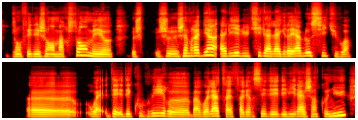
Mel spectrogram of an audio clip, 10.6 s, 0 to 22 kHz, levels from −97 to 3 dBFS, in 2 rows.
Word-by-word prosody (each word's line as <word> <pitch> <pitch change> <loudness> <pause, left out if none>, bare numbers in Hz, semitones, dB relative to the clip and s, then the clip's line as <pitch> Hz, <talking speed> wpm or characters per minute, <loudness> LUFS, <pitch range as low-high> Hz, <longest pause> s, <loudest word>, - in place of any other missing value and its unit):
j'en 155 +1 -4
fais 160 +1 -3
déjà 155 0 +2
en 150 - +1
marchant. 220 +9 0
Mais, 160 -5 +2
heu, 145 -1 -1 0.3
j 150 -1 0 0.2
je 165 +1 0
j'aimerais 190 +4 +4
bien 235 +2 +4
allier 175 +4 +1
l'utile 185 +2 -3
à 175 - +5
l'agréable 170 +3 +3
aussi, 195 -2 +3
tu 165 - -7
vois? 145 -1 -5 0.5
Heu, 140 -1 0
ouais. 150 -3 -2
Dé 155 -1 -1
découvrir, 170 +3 -3
heu, 145 -2 -1
bah, 140 -1 -2
voilà, 170 +4 +3
trav 150 0 -1
traverser 150 +2 -1
des 150 -1 -2
des 150 +1 -4
villages 155 0 +1
inconnus 165 +8 -3
160 Hz, 175 wpm, -23 LUFS, 150-180 Hz, 0.5 s, à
